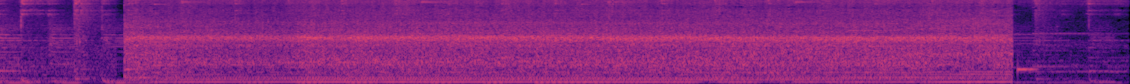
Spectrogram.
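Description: Countertop blender motor running steadily as it purées frozen strawberries, mango and blueberries into a smoothie. It starts abruptly about a second in and cuts off suddenly near the end.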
